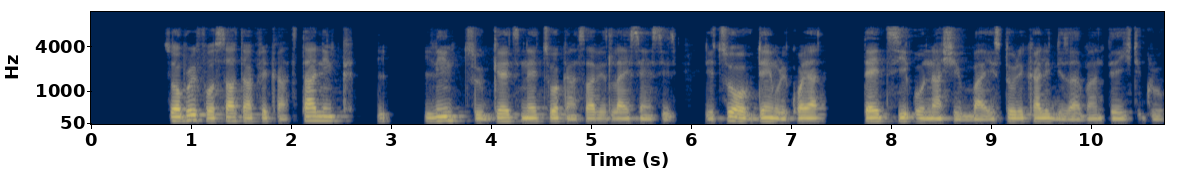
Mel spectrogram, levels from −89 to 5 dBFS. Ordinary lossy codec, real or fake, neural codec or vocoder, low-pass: MP3, 96 kbps; real; none; 7.2 kHz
